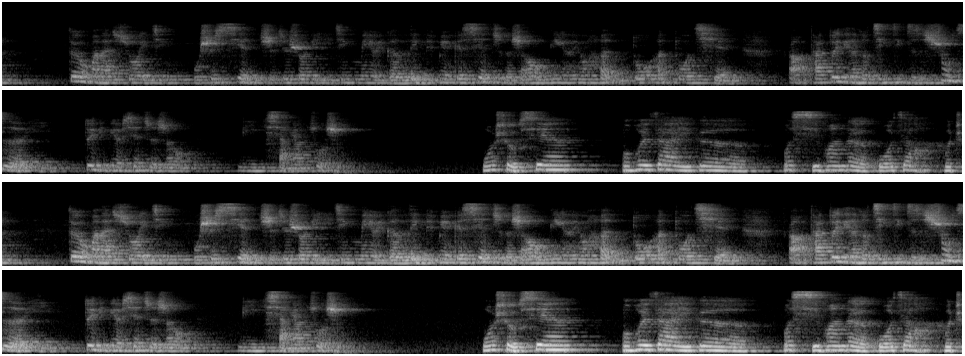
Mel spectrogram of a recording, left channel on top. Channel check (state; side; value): quieter; left; 7.1 dB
